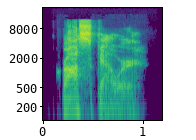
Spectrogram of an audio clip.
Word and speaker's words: Proskauer: So before this story, there was a story where there was Proskauer? How do you say it? – Proskauer. Yes. – Okay.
